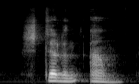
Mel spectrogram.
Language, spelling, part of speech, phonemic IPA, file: Dutch, stellen aan, verb, /ˈstɛlə(n) ˈan/, Nl-stellen aan.ogg
- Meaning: inflection of aanstellen: 1. plural present indicative 2. plural present subjunctive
